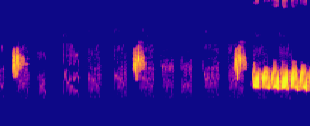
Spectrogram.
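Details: Arctic warbler, contest-training song material: three sharp high notes spaced about one and a half seconds apart with soft faint notes between, then a fast buzzy trill begins.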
